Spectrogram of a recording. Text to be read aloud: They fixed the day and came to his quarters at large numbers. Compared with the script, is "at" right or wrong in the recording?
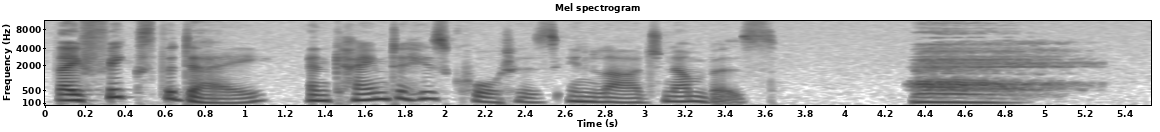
wrong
